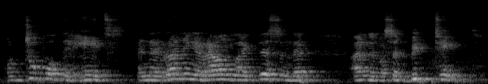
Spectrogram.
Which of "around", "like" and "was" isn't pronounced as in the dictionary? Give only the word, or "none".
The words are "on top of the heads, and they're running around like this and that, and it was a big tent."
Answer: was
